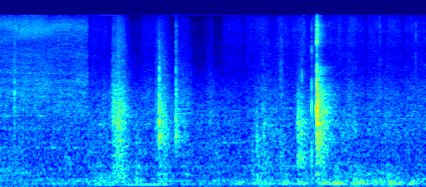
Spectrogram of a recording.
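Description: Mr Sheen aerosol can hissing for about a second as it sprays onto a pressed tin panel, followed by a few short scrapes and knocks as the panel is wiped with a cloth and handled, the sharpest about three seconds in.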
